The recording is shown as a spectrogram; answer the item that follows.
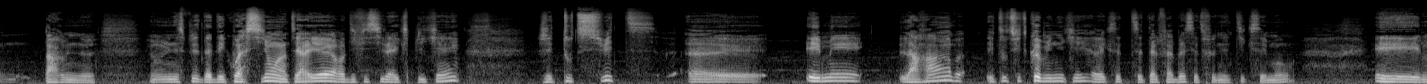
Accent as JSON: {"language": "French", "town": "Niort", "region": "Nouvelle-Aquitaine", "country": "France", "said": "Et je viens de l'ouest de la France, une petite ville qui s'appelle Niort, et dans laquelle rien ne me prédisposait ni au grand voyage, ni aux rencontres avec l'Orient arabe."}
